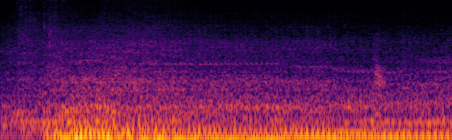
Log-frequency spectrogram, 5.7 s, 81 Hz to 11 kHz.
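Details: Yamaha Nmax/Aerox scooter, about one year two months old, restarted after dying suddenly; battery reads 14.2 V and is good: low, steady single-cylinder putter at idle, even with no misses or knocks, idling normally.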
